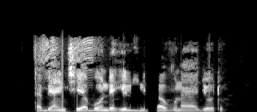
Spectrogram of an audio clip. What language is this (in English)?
Swahili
